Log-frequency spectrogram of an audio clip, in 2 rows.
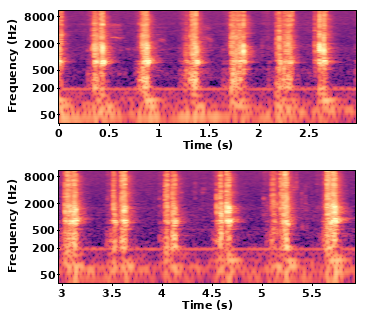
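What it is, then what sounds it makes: Shaggy faux fur pillow being brushed. A white paddle hairbrush with pin bristles is drawn through the long, shaggy synthetic pile of a large, soft, stuffed faux fur cushion while the other hand holds the pile. About a dozen short, bristly swishing strokes come at a steady pace, each a quick, airy rustle with a faint tone near 840 Hz, over a quiet low hum.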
